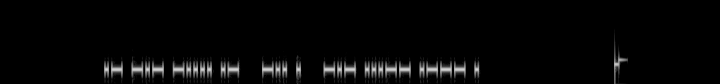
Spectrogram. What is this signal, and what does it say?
Morse code, heard as a keyed tone, about 34 wpm, 700 Hz. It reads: AK6A DE K3JE
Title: USA Callsign DE Callsign - 4 Characters - 35wpm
